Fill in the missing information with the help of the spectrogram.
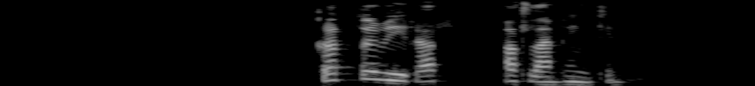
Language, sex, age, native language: Icelandic, female, 50-59, Icelandic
